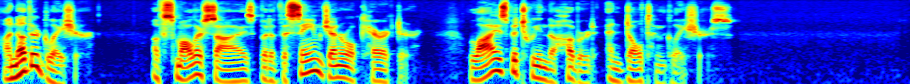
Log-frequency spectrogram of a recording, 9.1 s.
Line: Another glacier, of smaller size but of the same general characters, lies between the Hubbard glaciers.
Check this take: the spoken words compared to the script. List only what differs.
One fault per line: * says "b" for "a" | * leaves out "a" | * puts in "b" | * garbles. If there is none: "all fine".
* says "character" for "characters"
* puts in "and Dalton"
